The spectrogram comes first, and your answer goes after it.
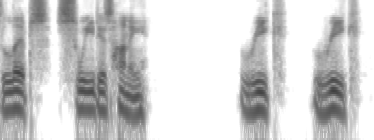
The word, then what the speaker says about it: Reek: sweet as honey reek reek it rhymes with sneak the deaths set ruse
